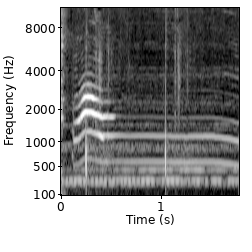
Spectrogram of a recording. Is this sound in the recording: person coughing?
no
